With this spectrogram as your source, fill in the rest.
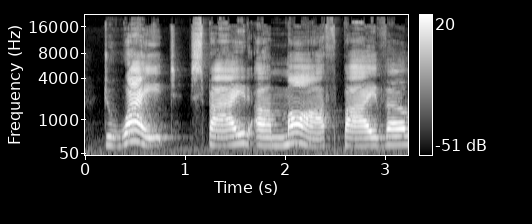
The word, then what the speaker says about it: Dwight: sorry at the top dwight the gh is silent dwight spied a moth by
